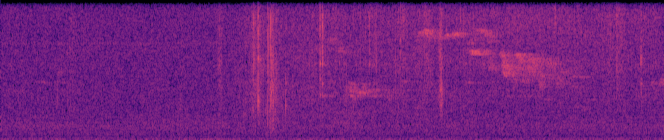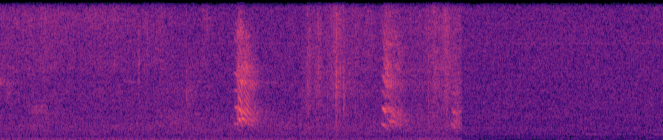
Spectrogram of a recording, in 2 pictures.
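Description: Faint bird calls, two short harsh calls near the end, over a low steady rumble that cuts off suddenly about a second and a half before the end.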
